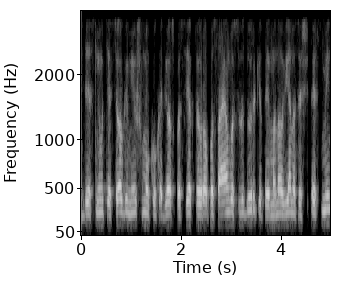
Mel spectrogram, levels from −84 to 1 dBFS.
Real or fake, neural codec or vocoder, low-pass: fake; codec, 24 kHz, 6 kbps, HILCodec; 3.6 kHz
